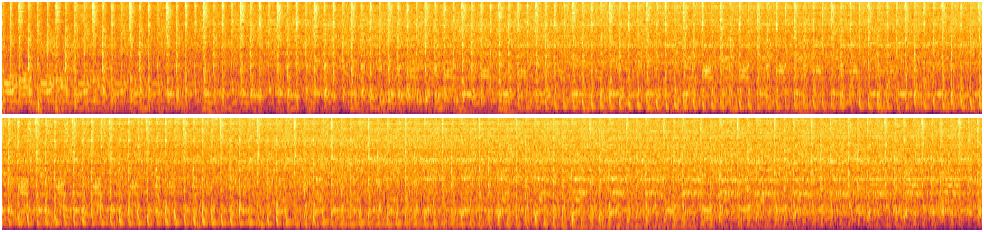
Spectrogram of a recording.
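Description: House music mixed live by DJs, a fast steady beat at club level. About two-thirds of the way through the bass drops out, leaving the beat and upper parts running on.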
